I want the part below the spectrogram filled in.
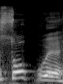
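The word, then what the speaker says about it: software: T 발음이 잘 안 들려요. 왜냐하면 자음이 세 개가 있어요. FTW, W도 자음이죠. 반자음이라고 합니다. 그래서 소프트웨어, 소프트웨어가 아니고 소프트웨어, 소프트웨어. T 발음이 안 들려요.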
